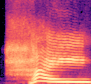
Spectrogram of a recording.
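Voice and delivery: high, loud, drawn-out hi; long high-pitched sociable greeting; little child greeting. Retold or imitated. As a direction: imitate a child calling out hello. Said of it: "you know, she'll say".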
